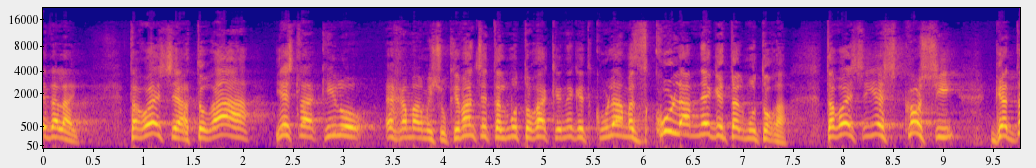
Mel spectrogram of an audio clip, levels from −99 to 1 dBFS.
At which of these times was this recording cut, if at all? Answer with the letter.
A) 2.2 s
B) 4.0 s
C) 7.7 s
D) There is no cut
D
